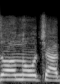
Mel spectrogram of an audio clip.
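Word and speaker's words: Onicha: They call them Onocha. The right pronunciation is Onocha, the one who lives apart, the one who is staying apart from his lineage and kinsmen.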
